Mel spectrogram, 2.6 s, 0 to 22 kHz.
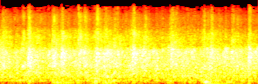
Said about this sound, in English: You can applaud because he represents the 28 people.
